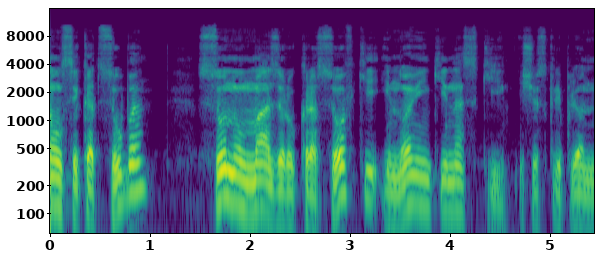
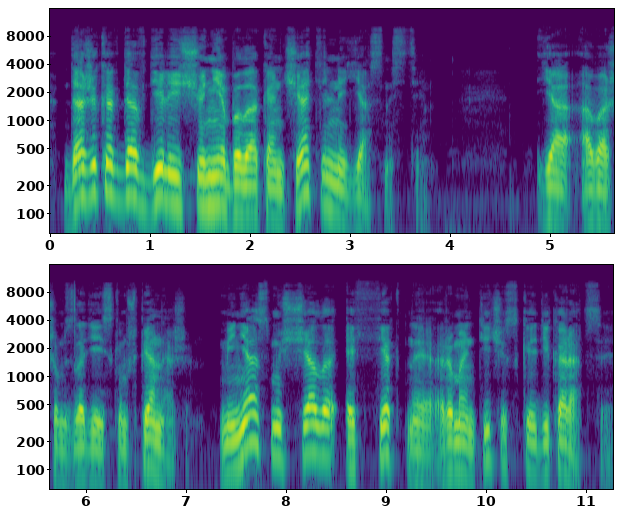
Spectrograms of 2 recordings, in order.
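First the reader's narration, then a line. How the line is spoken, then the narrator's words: Plain. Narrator (Russian): сказал Глаголев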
